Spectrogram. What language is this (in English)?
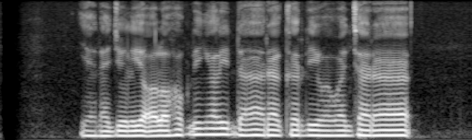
Sundanese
